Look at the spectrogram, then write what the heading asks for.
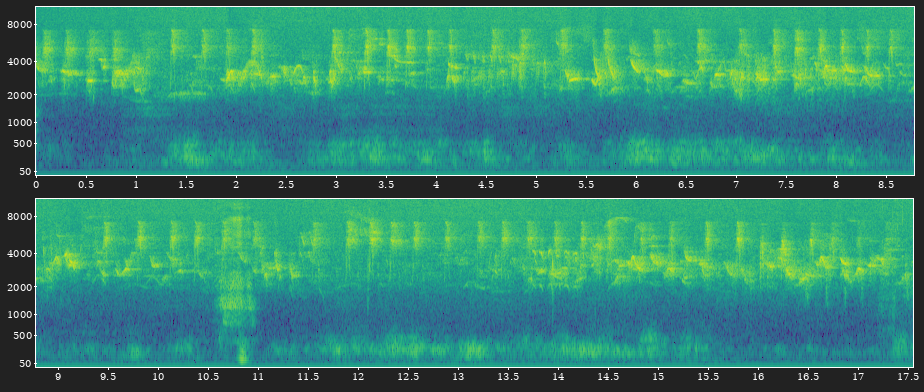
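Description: Agitated birds calling nonstop from dense vegetation where blackbirds and song thrushes are about: many sharp, high chirps and calls over a lower murmur, broken by one sharp crack near the middle.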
